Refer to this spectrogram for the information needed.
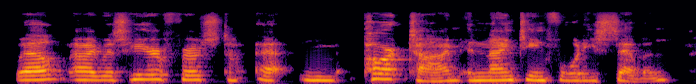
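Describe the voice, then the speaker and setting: A woman speaks at a very slow pace, somewhat breathy, at a medium pitch. Her pitch varies in an ordinary way over a quiet background. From England. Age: 80s+. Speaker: shop owner. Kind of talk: oral history interview. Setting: video call.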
